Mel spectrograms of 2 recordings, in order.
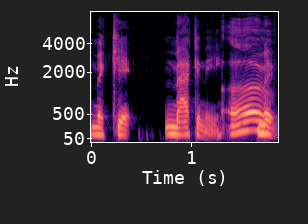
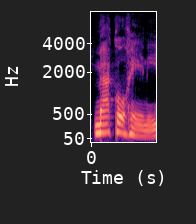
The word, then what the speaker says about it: McElhenney: The first attached director was Rob McEnany. How do you say his name? McElhaney, yeah.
